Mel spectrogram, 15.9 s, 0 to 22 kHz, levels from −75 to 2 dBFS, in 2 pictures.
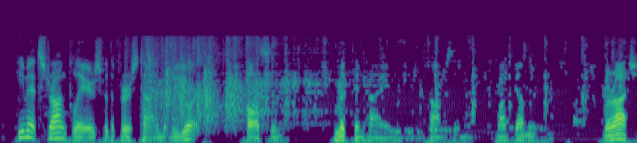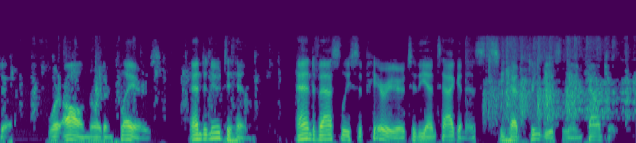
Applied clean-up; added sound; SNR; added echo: classical method spectral subtraction.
